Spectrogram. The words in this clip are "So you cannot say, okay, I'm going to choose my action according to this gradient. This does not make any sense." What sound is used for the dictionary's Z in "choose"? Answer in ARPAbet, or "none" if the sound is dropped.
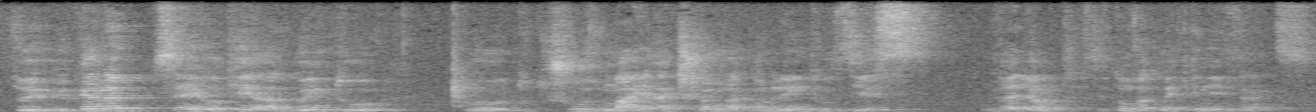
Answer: Z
